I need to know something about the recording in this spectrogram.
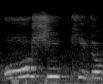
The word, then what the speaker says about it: অশিক্ষিত: যদি অশিক্ষিতর কথা বলি, অত্যাচার এবং অশিক্ষিত দুটার উচ্চারণের মধ্যে কিন্তু একটু পার্থক্য আছে। এখানে আমরা উচ্চারণ করছি অত্যাচার, কিন্তু আমরা যখন অশিক্ষিত বলছি তখন কিন্তু অশিক্ষিত বলছি না, আমরা স্বরের উচ্চারণটা ঠিক রাখছি। তখন আমরা কি বলছি? অশিক্ষিত। এবং এটি কিন্তু একটা স্বরেওটা না বোধক হিসাবে আমাদের আছে। আমরা নিয়মে পড়েছিলাম স্বরেও যখন না বোধক হিসাবে থাকে তখন স্বরের উচ্চারণ স্বাভাবিক থাকে, ওর মতো হয় না।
